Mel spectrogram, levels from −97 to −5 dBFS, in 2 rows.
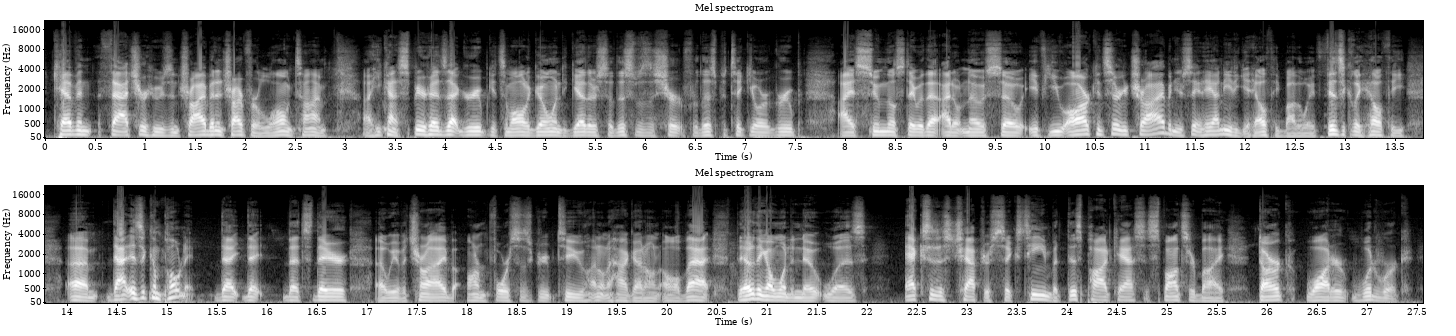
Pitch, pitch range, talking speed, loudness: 110 Hz, 100-125 Hz, 240 wpm, -16 LUFS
